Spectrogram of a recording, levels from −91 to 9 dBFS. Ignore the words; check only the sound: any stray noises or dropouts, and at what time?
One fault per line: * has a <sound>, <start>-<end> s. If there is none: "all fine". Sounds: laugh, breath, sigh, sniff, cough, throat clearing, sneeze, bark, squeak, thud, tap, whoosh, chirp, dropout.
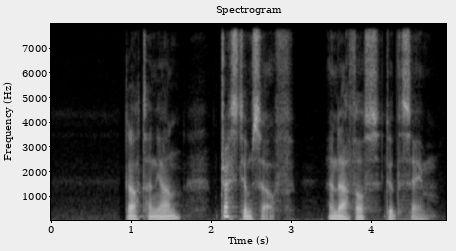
all fine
